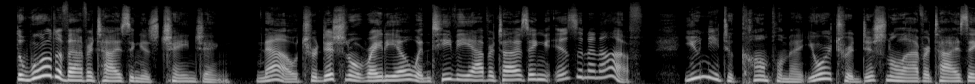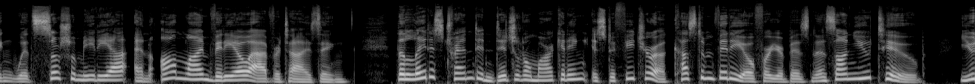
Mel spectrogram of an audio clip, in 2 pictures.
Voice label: english canadian narration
